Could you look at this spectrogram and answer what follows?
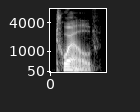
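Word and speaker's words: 十二: 12蚊港幣，12，12， 12 is pronounced with a low level tone. Say again, 12.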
